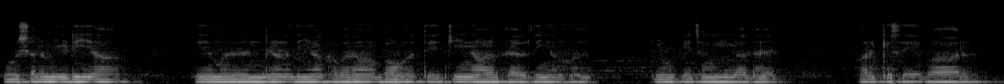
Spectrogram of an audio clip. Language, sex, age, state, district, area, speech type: Punjabi, male, 45-60, Punjab, Hoshiarpur, rural, spontaneous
